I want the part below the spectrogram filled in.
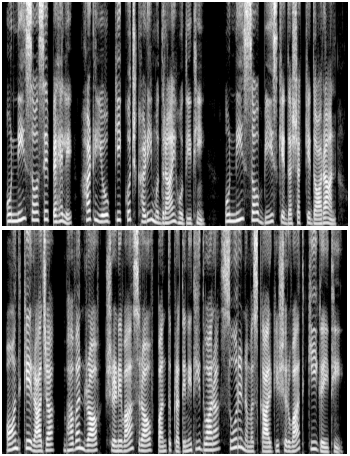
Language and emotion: Hindi, neutral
